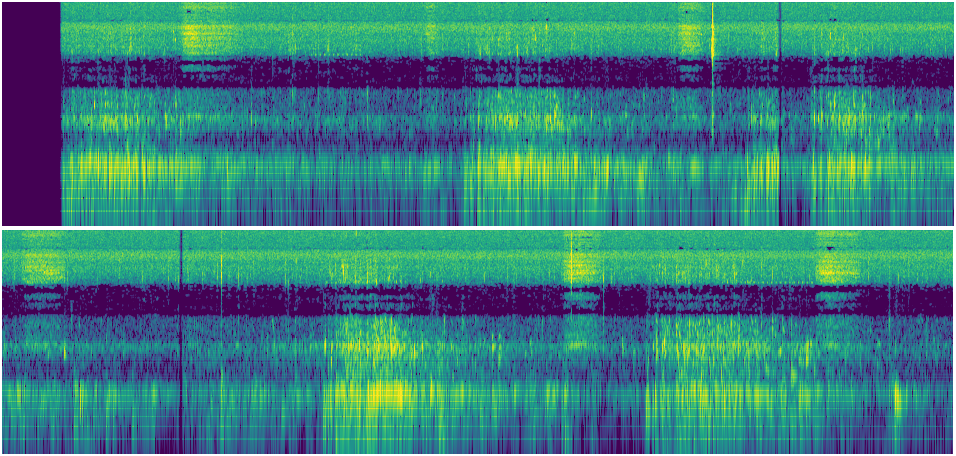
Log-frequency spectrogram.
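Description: Underwater bubbling of a scuba diver's exhaled breath from the regulator, coming in surges about every five or six seconds with each breath, muffled as heard underwater.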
